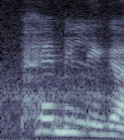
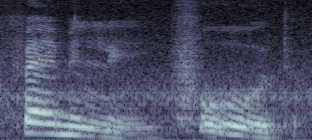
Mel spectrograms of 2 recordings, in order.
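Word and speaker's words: family: 패밀리가 아니라 패밀리.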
